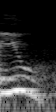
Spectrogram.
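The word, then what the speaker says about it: ewe: Lamb of the sheep the youu okay the pronunciation yesterday I wasn't so clear about it but yeah it's a sheep okay so asking the uh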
